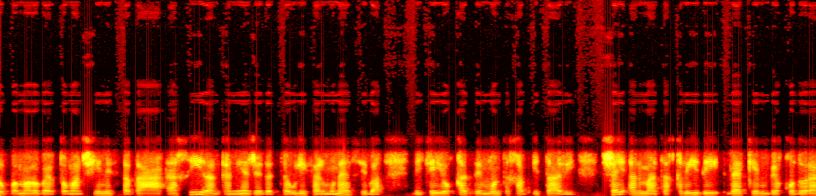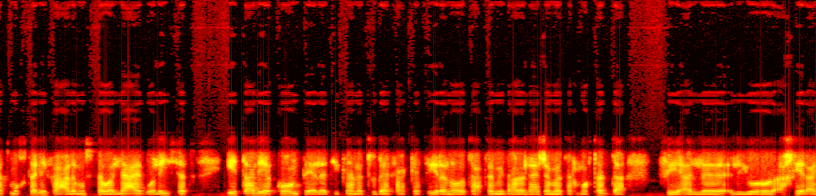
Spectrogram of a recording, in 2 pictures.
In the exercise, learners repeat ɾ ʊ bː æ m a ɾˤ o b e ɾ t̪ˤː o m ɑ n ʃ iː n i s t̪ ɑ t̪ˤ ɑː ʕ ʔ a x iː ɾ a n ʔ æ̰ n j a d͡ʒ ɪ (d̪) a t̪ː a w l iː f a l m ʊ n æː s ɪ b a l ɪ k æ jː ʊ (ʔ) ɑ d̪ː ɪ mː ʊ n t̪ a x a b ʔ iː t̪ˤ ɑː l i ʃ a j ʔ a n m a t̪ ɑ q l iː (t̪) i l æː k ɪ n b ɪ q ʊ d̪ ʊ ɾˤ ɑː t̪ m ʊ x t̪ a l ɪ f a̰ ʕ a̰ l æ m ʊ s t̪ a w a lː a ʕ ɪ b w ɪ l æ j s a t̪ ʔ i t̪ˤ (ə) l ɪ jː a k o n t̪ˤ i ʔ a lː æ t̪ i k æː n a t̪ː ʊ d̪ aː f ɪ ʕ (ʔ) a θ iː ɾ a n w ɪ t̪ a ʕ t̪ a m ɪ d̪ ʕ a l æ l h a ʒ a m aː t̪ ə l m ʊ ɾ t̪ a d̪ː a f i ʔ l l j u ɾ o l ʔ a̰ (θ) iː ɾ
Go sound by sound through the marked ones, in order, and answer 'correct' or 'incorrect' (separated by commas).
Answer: correct, incorrect, incorrect, incorrect, incorrect, incorrect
